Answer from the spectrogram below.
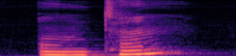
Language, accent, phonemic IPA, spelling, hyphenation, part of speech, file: German, Austria, /ˈʊntn̩/, unten, un‧ten, adverb, De-at-unten.ogg
- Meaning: 1. below 2. south 3. at a later point in a text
